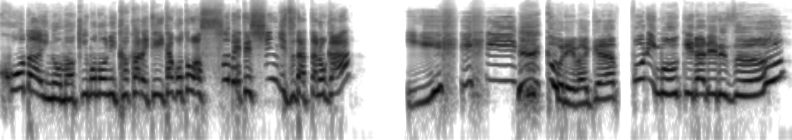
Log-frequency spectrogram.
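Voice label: info, Japanese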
